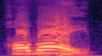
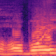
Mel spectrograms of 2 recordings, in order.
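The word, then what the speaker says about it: hautboy: now give the होबॉय इसमें T silent है होबॉय यह आजकल तो इसको होबोई को ऐसे बोलते हैं होबॉय पहले इसको होबोई कहते थे है ना होबोई ब्रेथ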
